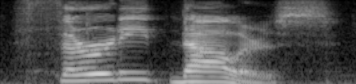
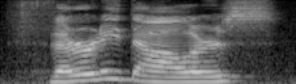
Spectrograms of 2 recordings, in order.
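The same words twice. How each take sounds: The two takes are said the same way.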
